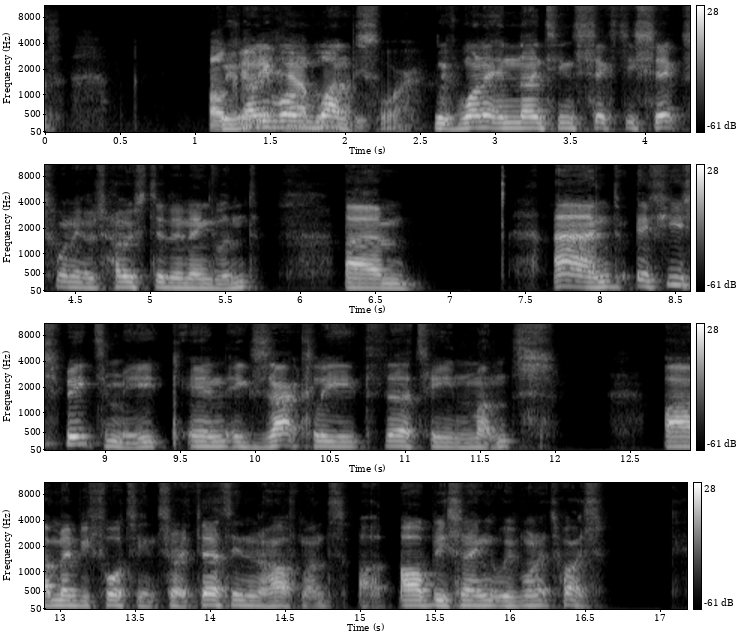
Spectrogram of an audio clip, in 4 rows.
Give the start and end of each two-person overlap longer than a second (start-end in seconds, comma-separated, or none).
1.1-2.5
